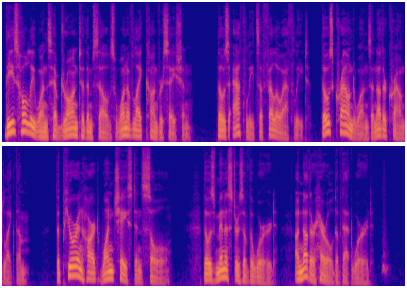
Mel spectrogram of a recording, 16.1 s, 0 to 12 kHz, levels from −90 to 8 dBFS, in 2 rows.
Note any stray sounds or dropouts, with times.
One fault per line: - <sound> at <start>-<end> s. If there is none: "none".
- whoosh at 15.6-15.9 s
